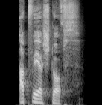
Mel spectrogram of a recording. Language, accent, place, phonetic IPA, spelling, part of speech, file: German, Germany, Berlin, [ˈapveːɐ̯ˌʃtɔfs], Abwehrstoffs, noun, De-Abwehrstoffs.ogg
- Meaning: genitive singular of Abwehrstoff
